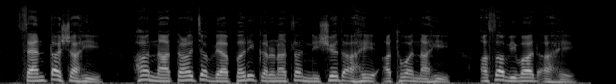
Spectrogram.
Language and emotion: Marathi, neutral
